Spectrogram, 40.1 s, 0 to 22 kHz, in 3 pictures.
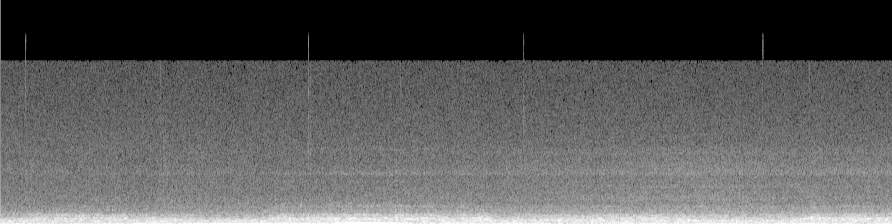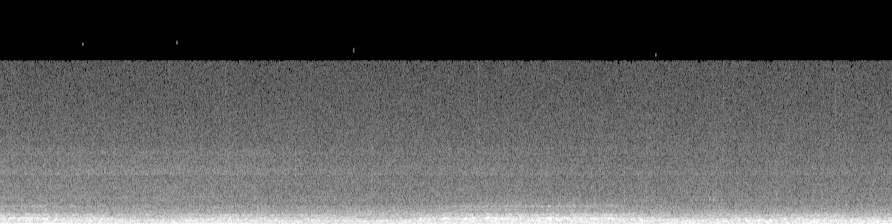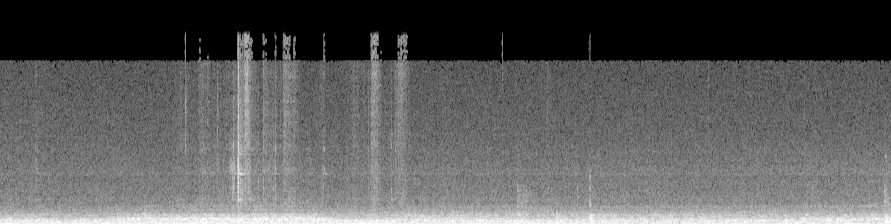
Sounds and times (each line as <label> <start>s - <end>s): wind 0.0s - 40.1s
